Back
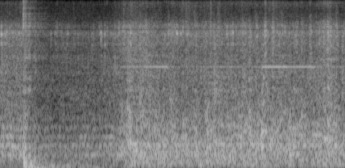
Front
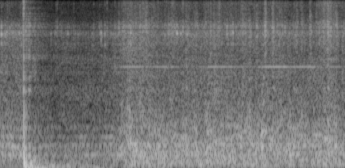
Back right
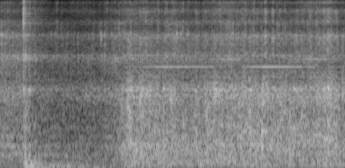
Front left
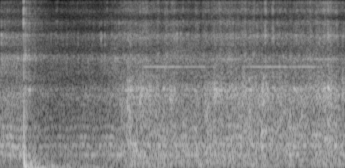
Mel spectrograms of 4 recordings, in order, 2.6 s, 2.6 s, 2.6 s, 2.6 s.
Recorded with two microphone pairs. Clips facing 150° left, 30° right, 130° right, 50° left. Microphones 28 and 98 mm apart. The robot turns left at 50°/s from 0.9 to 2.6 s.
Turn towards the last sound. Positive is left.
turn(degrees=-75)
